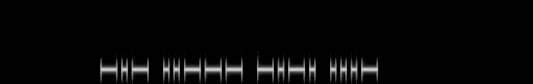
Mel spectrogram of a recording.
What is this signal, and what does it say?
Morse code, heard as a keyed tone, about 22 wpm, 700 Hz. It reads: K2CV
